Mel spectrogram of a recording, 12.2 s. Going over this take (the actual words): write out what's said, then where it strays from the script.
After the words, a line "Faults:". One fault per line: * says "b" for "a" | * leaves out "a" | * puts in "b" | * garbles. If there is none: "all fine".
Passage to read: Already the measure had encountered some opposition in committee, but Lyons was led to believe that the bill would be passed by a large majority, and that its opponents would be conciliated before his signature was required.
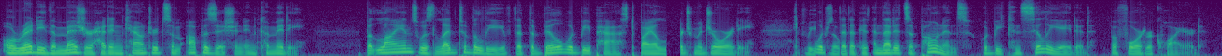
Already the measure had encountered some opposition in committee, but Lyons was led to believe that the bill would be passed by a large majority, [garbled] and that its opponents would be conciliated before required.
Faults:
* garbles
* leaves out "his signature was"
